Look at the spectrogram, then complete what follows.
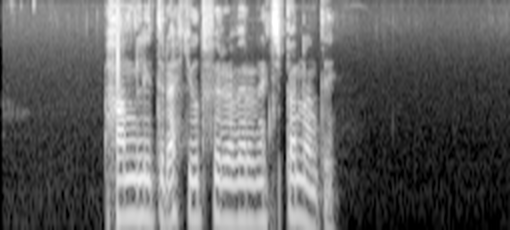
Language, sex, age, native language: Icelandic, male, 20-29, Icelandic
